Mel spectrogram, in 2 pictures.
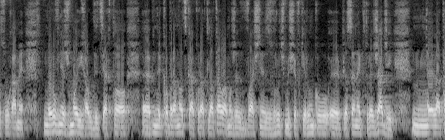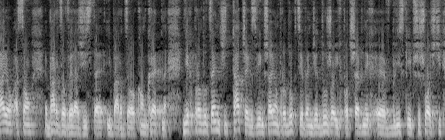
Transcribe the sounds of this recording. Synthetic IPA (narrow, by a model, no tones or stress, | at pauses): ɔswuxamɘ | ɾuvɲɛʐvmɔjixawd̪ɘt̪sʲjaxt̪ɔ | kɔbɾanɔt̪skaːkuɾat̪lat̪awamɔʐɛvwaɕɲɛzvɾut͡ɕmɘɕɛfkʲɛɾuŋkupʲjɔsɛnɛkkːt̪uɾɛʐad͡ʑej | lat̪ajɔ̃w̃ʔasɔ̃w̃ | baɾd̪zɔvɘɾaʑist̪ɛibaɾd̪zɔkɔŋkɾɛt̪nɛɲɛxpɾɔd̪ut̪sɛɲt͡ɕit̪at͡ʂɛɡzvʲjɛ̃ŋkʂajɔ̃w̃pɾɔd̪ukt̪sʲjɛbɛɲd͡ʑɛd̪uʐɔixpɔtʂɛbnɘxvblʲiskʲejpʂɘʂwɔɕt͡ɕi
